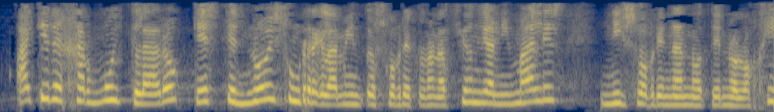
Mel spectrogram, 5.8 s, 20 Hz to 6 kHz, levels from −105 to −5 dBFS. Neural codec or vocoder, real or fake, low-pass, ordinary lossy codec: codec, 24 kHz, 6 kbps, HILCodec; fake; 5.4 kHz; MP3, 24 kbps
